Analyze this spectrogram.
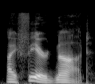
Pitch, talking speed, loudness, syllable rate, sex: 110 Hz, 190 wpm, -16 LUFS, 4.9 syllables/s, male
